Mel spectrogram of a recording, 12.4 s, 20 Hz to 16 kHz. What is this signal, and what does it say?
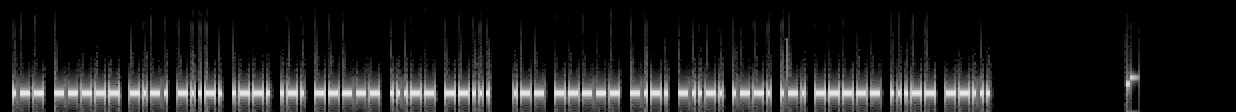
Morse code, heard as a keyed tone, about 36 wpm, 690 Hz. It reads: W0C/PR037 W0C/PR037
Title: SOTA QSO Practice 35wpm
